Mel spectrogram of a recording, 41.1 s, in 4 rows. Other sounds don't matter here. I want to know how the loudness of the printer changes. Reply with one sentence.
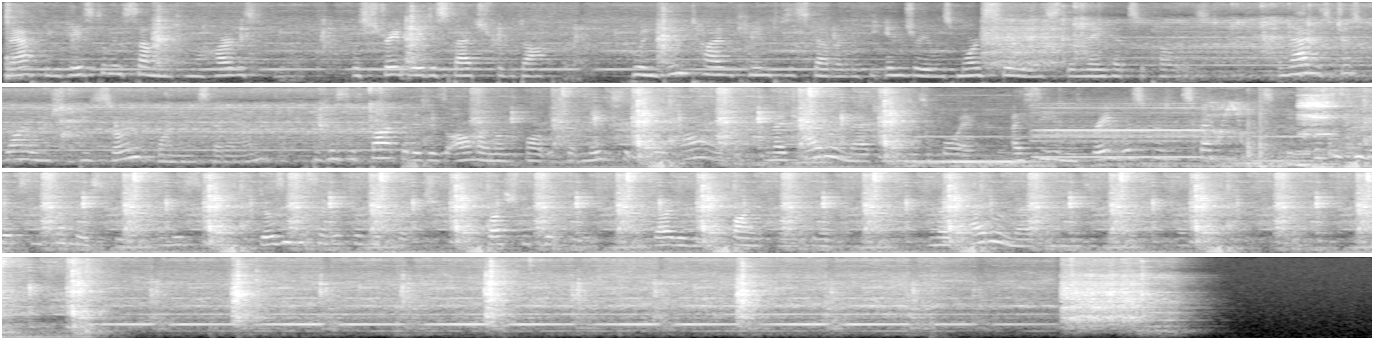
The volume of the printer goes up.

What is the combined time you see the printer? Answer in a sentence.
You can hear the printer for 40 seconds altogether.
